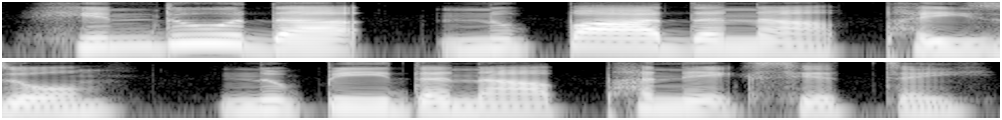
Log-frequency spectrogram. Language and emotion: Manipuri, neutral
